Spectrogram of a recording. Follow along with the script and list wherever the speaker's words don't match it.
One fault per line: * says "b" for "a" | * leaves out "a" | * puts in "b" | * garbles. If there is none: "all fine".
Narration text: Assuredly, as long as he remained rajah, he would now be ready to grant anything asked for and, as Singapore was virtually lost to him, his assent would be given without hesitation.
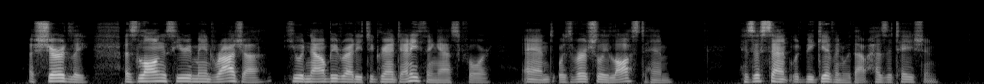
* leaves out "as Singapore"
